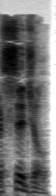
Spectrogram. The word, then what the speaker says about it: sigil: If you find a sigil. Or a sigil. Sorry, I don't know. I always pronounce the G hard.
